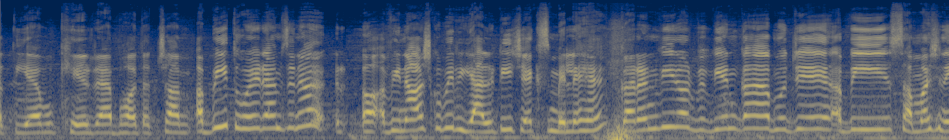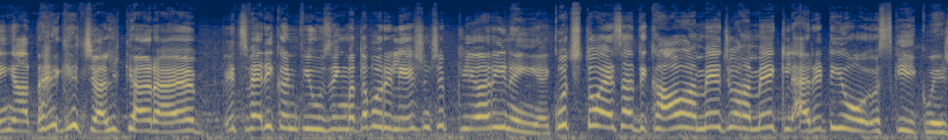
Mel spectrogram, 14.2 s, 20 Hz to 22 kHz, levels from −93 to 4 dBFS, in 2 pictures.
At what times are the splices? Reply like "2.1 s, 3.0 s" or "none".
1.4 s, 4.6 s, 8.7 s, 11.2 s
